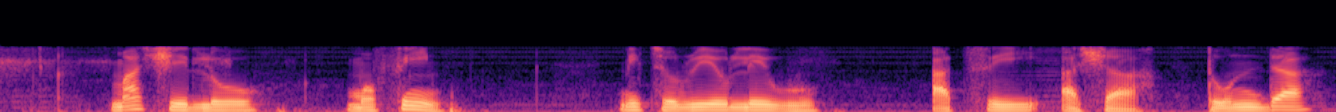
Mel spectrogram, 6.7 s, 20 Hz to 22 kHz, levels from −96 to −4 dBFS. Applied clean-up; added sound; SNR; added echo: none; none; none; none.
